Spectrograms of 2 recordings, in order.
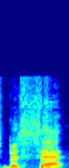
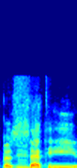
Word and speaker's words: Bissette: And it's bet not Betti or Basset.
